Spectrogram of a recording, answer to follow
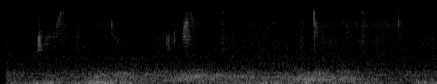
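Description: Wind rumbling unevenly on the microphone, with a few short, high chirps scattered through it.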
